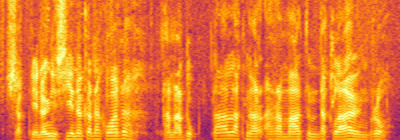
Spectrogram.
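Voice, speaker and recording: Man acting a disillusioned young bachelor, higher-pitched. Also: fairly even intonation, fairly quick, a bit bright, no room sound, lightly acted. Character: disillusioned rich young bachelor seeking true love. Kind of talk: Ilocano audio drama acting.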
